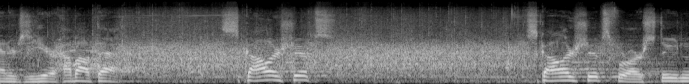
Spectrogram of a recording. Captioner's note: audience applauding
